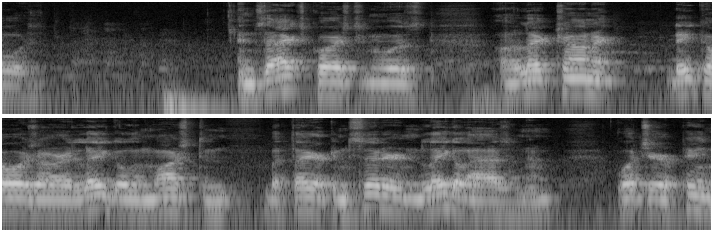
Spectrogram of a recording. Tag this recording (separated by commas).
Speech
